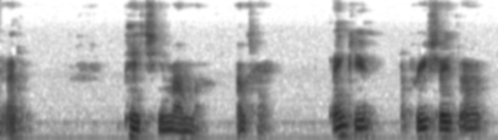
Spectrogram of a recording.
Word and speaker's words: Pachamama: Pachamama.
